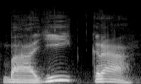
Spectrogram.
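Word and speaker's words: ויקרא: escriban en su cuaderno Cómo se escribe abra V a y o Y sí y k de kilo perdón k de kilo r a bicra bicra lleva acento en la a en la última A bicra qué libro es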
